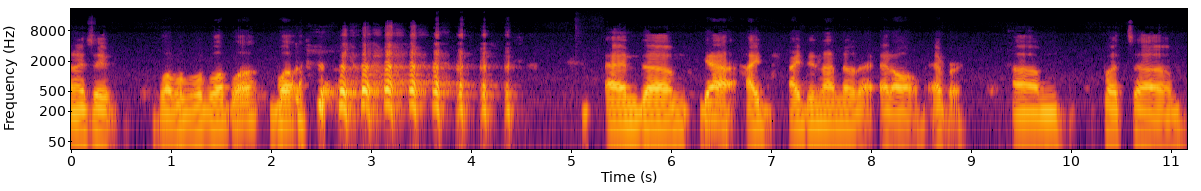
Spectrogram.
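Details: Adult man with aphasia since a stroke during heart valve surgery in 2007; shortly after the stroke he could say only one or two words; non-fluent aphasia.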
